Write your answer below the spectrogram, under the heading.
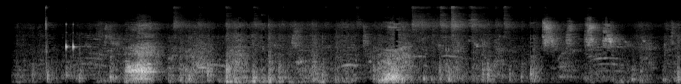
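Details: Rhodesian Ridgebacks play-fighting hard indoors after weeks of rain. Two rough, grumbling growl bursts about two and a half seconds apart, with scuffling, thumping movement and faint human voices in the room.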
